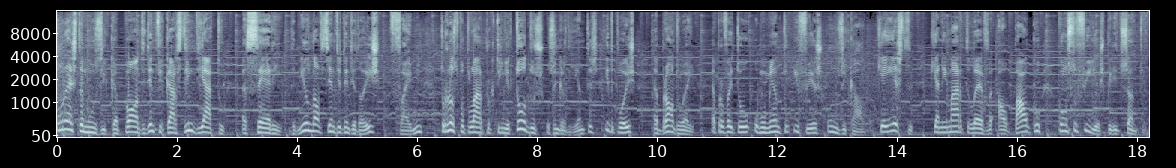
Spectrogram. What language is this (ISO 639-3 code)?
por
